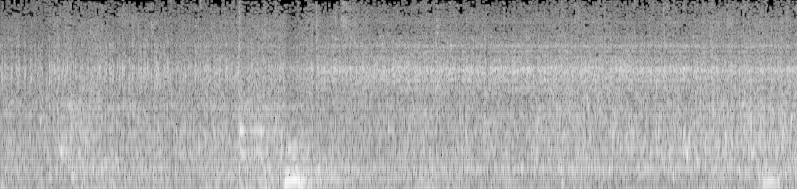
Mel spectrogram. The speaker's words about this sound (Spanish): Reparan en una surgencia de agua que emana a borbotones junto a una pared.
